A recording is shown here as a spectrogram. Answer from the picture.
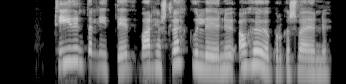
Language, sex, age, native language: Icelandic, female, 30-39, Icelandic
